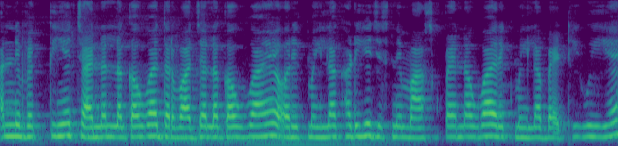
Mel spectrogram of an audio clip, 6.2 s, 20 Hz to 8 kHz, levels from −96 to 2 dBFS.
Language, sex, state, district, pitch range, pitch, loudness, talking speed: Hindi, female, Uttar Pradesh, Varanasi, 210-225 Hz, 215 Hz, -28 LUFS, 250 wpm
